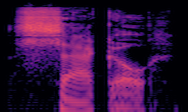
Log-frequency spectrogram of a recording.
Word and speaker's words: Sacco: 2 syllables, Sacco. 2 C's.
